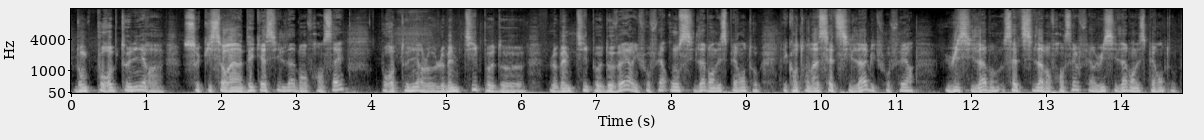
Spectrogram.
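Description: A man giving an informal lecture to an audience, talking in a halting way with frequent restarts. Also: medium pitch, a little mellow, breathy edge, dry recording. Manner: hesitant, halting, with many restarts.

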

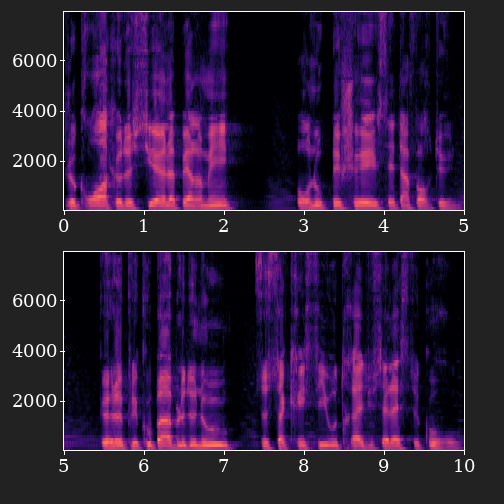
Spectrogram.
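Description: A proud lion king from a recited fable, read by a man. He declaims slowly and gravely in a bright voice. Every phrase is weighed. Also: mid-range voice, faint music behind. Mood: solemn. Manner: slow, solemn declaiming.

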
